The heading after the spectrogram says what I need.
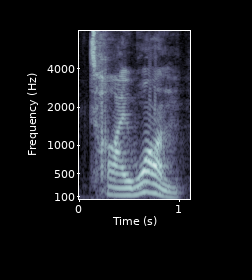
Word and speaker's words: Taiwan: Hawaii or even Thailand here the A and the I are pronounced I I Thailand Taiwan or Hawaii with that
